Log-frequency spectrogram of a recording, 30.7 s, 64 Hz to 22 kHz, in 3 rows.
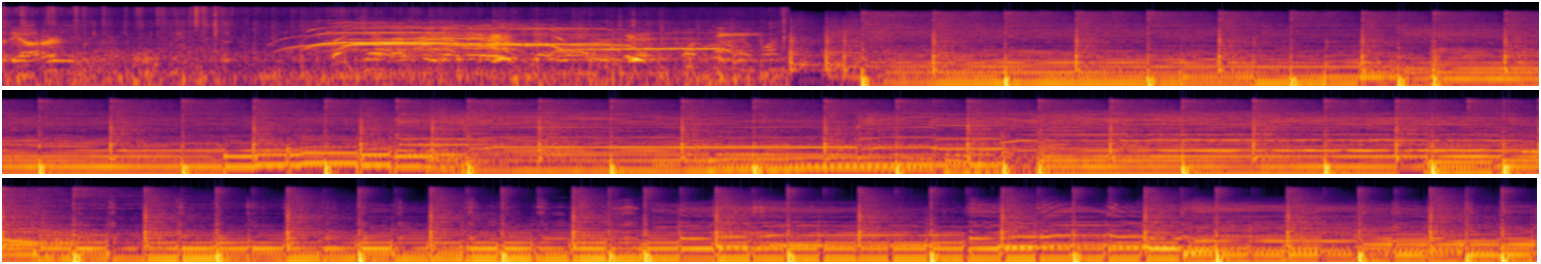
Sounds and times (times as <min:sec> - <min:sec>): Music: 0:04.7 - 0:30.7.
